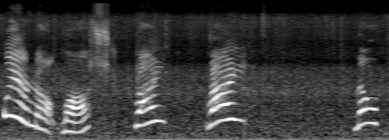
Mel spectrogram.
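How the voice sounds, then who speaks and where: A woman's voice: extremely high pitch, big pitch swings, very slow, heavily acted. A woman voicing a small, insistent, clingy child in a visual novel fandub. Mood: pestering. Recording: noisy, rain sounds. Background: rain.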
